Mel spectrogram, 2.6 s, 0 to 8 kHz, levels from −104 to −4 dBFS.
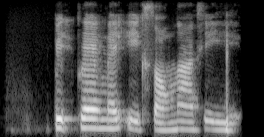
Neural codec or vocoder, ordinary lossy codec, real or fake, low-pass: codec, 16 kHz, 2 kbps, FunCodec, trained on Chinese and English, 25 frames a second; none; fake; none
